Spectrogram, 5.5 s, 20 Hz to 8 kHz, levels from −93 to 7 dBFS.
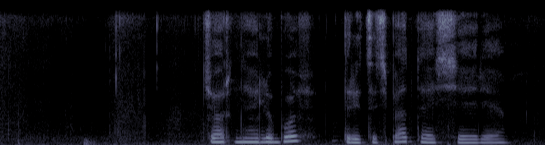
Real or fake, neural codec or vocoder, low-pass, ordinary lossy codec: real; none; 7.2 kHz; none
